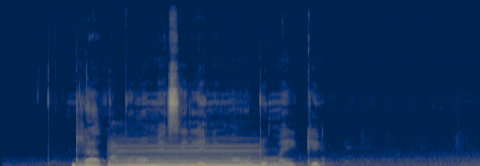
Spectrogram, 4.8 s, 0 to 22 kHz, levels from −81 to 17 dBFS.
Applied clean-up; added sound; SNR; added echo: none; Bowed string instrument; -3 dB; none.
